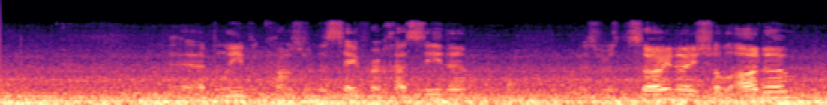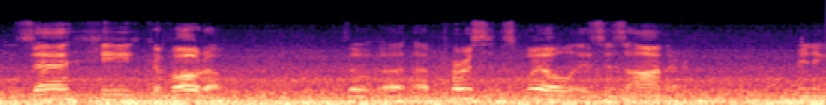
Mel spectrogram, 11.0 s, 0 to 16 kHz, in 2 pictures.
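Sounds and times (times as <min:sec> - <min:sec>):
car engine rumble inside cabin: 0:00.0 - 0:11.0
man speaking: 0:01.2 - 0:03.2, 0:03.9 - 0:07.0, 0:07.8 - 0:10.1.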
